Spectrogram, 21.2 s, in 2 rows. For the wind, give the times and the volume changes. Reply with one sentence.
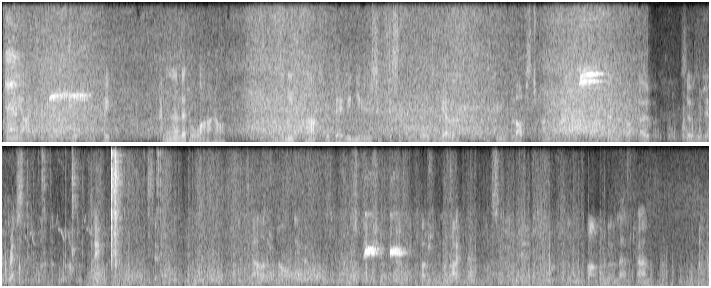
You can hear the wind from 0.0 to 21.1 s, at a steady volume.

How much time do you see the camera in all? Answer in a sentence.
You can hear the camera for 2 seconds altogether.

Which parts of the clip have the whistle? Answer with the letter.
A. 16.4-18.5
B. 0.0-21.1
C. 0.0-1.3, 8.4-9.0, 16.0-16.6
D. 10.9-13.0
C.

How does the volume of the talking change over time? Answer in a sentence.
The volume of the talking goes down.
